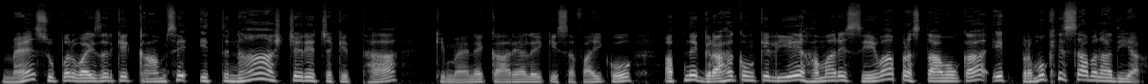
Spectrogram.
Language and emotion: Hindi, surprised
